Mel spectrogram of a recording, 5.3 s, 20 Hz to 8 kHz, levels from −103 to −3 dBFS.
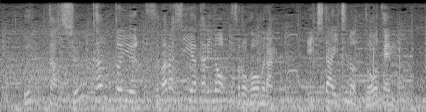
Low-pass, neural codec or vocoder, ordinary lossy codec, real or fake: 7.2 kHz; none; none; real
